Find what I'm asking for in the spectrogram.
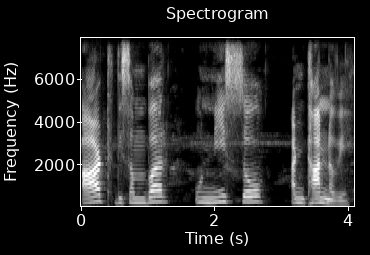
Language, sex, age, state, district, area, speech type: Urdu, female, 18-30, Uttar Pradesh, Lucknow, rural, spontaneous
